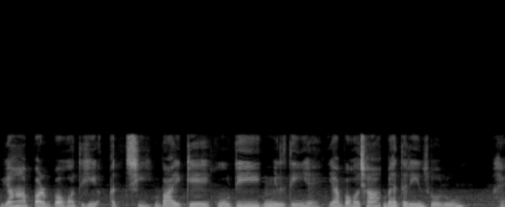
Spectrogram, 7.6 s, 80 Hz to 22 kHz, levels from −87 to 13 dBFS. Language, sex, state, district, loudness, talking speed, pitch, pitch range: Hindi, female, Uttar Pradesh, Ghazipur, -28 LUFS, 120 wpm, 215 Hz, 205-230 Hz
